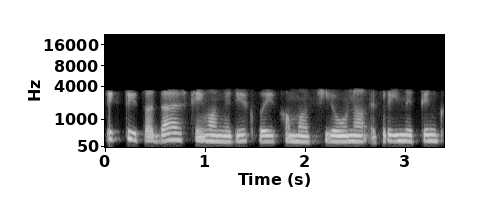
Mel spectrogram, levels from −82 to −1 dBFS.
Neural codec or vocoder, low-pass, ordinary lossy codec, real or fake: codec, 24 kHz, 0.9 kbps, WavTokenizer, large speech release; 3.6 kHz; MP3, 32 kbps; fake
